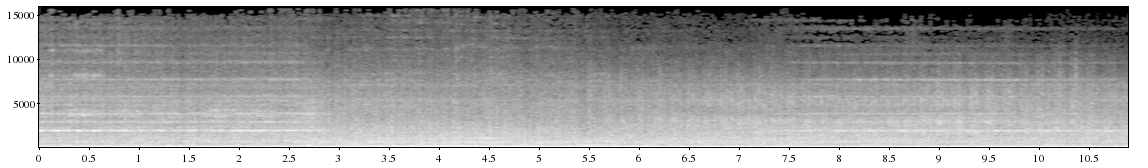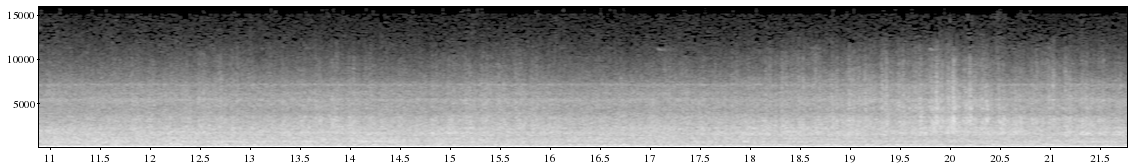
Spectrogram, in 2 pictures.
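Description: Train running with a steady low rumble. A high electric whine holds for the first three seconds, then stops, and returns faintly around the middle.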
